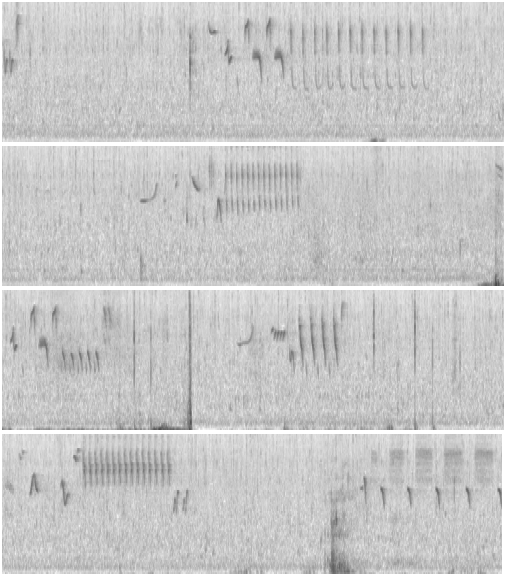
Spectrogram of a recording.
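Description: Small birds chirping and trilling in short repeated phrases over a faint, steady trickle of water, with a few dull knocks about halfway through.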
